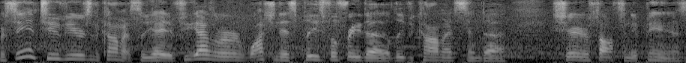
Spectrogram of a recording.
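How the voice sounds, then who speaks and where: A man with a strong West Virginia accent, fairly high-pitched, talking at a very fast pace over noticeable background noise. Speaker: sim racing commentator. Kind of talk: live commentary.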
